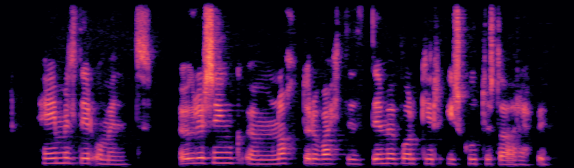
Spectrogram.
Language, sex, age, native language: Icelandic, female, 30-39, Icelandic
